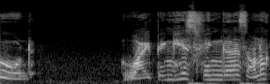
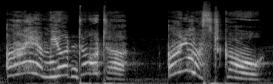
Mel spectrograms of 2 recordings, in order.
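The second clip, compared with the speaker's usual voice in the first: daughter shouting. A narrator's reading. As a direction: pitch it way up like an eager young daughter. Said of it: "The daughter shouted".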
